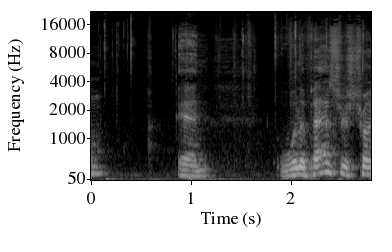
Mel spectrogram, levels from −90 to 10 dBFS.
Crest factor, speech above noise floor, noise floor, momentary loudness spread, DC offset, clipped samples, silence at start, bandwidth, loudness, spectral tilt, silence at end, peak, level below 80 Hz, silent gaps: 18 dB; 25 dB; -56 dBFS; 23 LU; under 0.1%; under 0.1%; 0 s; over 20 kHz; -32 LUFS; -5 dB/octave; 0 s; -16 dBFS; -60 dBFS; none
